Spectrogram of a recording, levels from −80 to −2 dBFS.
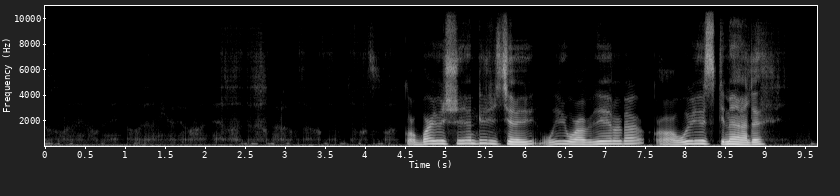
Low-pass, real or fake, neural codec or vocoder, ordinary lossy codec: none; fake; autoencoder, 22.05 kHz, a latent of 192 numbers a frame, VITS, trained on many speakers; none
